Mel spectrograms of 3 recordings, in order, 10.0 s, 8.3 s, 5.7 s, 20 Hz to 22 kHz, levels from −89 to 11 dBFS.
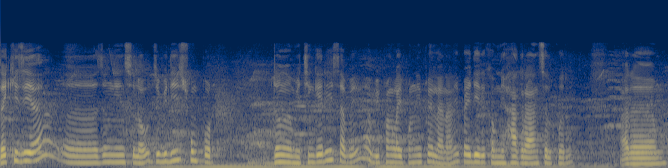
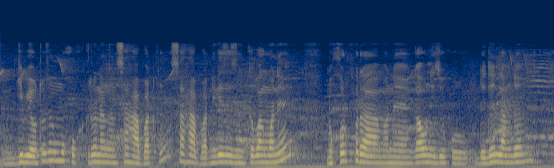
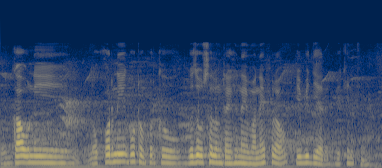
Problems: constant background noise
